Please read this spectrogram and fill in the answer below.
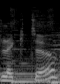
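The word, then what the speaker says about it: lecteur: it's a player and in french it's lecture like lecter what does that even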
